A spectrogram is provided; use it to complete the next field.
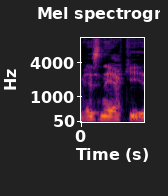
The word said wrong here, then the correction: Eskinazi: is it? Eskinazi. – Eskinazi.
